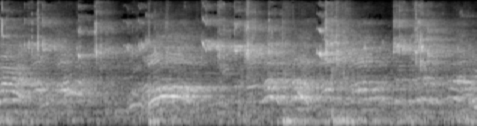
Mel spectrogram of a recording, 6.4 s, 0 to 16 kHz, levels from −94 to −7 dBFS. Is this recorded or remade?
recorded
